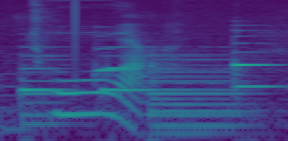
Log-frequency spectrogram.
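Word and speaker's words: 좋아: Nah ini itu kalau dibaca satu suku kata aja menjadi cut. Tapi karena dia dua suku kata menjadi coa. Jadi yang hanya ini dipindahin kemari. Jadinya bacanya seperti ini teman-teman.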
